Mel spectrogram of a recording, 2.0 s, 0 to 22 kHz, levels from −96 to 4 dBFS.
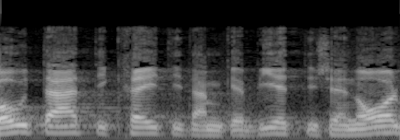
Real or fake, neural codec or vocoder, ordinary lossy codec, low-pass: real; none; none; 10.8 kHz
